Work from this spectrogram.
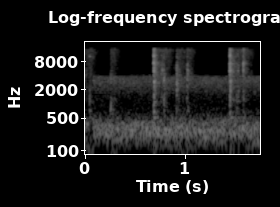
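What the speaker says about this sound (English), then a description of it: "I'm still working on typing out the prompt here." Someone types a prompt on a computer keyboard, a quiet run of clicking keystrokes with a couple of sharper presses, close up over a low steady hum and no talk.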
